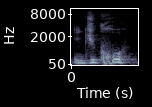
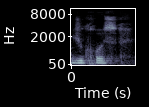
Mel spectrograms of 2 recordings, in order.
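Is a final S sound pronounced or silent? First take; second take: silent; pronounced. First: The word ends without any S sound. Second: The word ends with an audible S sound. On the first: "on va pas prononcer le S est silencieux" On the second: "c'est du croc ou du cross"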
